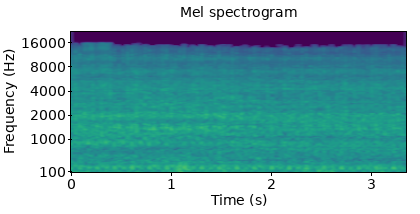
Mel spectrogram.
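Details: Isuzu D-Max 4HJ1 diesel after low-budget rebuild following overheating no-start, injectors bled: steady even idle, regular clatter about three beats a second, no misses or knocks; starts on one click, healthy.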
